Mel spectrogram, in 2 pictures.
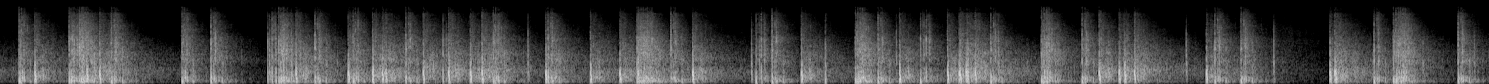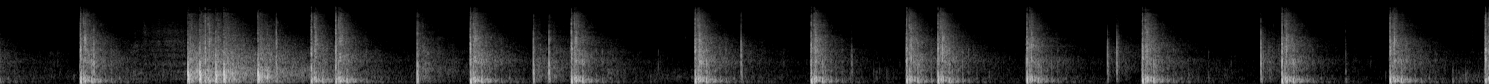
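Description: Fireworks and firecrackers going off all around: a dense run of overlapping bangs and crackle for the first dozen seconds and again briefly past the middle, otherwise single sharp bangs about one a second, each dying away in a short echo.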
